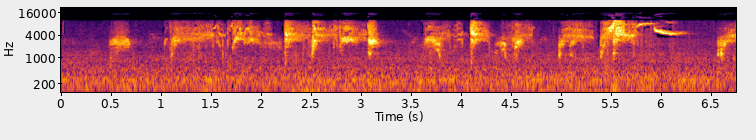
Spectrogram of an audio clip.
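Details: Feeding European starlings on February 8, 2013, in the afternoon before a blizzard arrived overnight; a busy run of harsh, high, buzzy chirps and squeaks, many short bursts close together with a few sharper, louder notes.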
